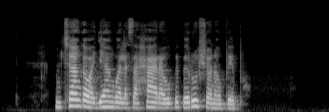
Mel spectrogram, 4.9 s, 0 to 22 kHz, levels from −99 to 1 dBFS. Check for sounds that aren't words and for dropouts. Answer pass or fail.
pass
